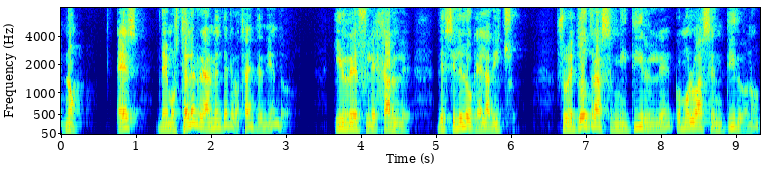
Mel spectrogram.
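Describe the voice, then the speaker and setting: A man giving a webinar lesson, animated and emphatic, swinging between loud and soft and repeating key phrases. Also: on the high side, gravelly, slightly rough. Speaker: webinar instructor. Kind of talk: lecture on conflict resolution. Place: online webinar.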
